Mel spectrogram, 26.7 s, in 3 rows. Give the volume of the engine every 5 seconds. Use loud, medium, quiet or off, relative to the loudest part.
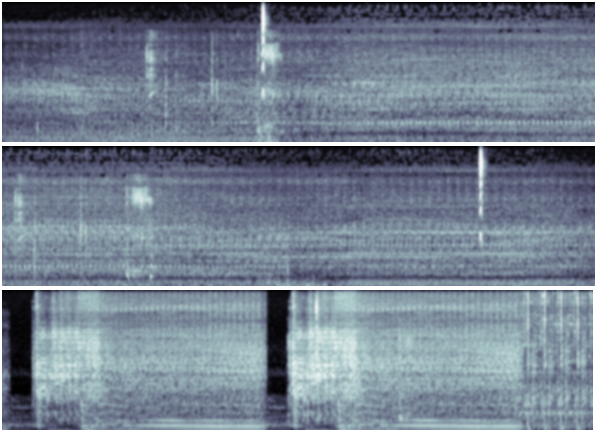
medium, medium, medium, medium, loud, loud.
